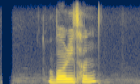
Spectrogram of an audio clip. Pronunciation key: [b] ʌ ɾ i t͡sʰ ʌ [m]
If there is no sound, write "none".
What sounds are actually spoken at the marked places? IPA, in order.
b, n

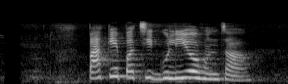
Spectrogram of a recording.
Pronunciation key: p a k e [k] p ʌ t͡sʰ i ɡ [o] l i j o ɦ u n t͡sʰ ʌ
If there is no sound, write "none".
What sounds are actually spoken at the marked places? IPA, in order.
none, u

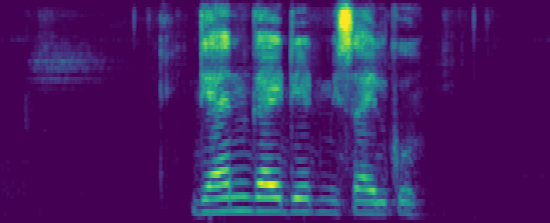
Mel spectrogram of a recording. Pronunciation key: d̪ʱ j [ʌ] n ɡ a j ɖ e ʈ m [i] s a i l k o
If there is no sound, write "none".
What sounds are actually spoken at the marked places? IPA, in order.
a, i

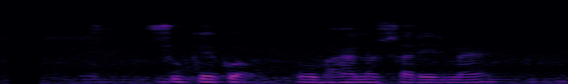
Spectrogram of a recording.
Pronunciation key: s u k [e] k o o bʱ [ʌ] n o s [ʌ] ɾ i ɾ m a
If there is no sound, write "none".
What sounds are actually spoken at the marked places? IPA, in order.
e, a, ʌ

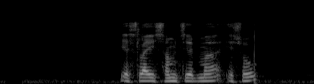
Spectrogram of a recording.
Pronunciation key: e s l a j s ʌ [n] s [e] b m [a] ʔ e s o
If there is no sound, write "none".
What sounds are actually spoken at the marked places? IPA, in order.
m, e, a

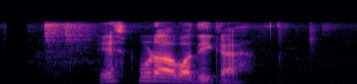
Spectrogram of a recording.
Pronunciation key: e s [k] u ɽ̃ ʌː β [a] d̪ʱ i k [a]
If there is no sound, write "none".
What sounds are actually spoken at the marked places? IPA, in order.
p, ʌ, a

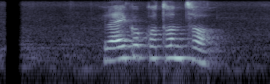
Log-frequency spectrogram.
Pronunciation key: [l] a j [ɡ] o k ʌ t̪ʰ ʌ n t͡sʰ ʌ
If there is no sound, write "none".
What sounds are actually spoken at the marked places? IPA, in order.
r, k

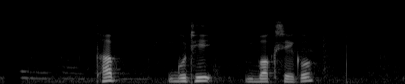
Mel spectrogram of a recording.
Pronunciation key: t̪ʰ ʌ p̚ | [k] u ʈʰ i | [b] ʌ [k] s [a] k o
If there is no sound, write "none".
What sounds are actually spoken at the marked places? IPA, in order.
ɡ, b, k, e

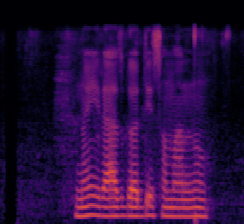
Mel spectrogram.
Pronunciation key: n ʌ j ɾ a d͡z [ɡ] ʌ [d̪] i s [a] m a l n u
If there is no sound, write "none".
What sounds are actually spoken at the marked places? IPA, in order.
ɡ, d̪, ʌ

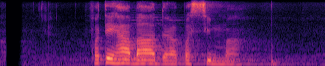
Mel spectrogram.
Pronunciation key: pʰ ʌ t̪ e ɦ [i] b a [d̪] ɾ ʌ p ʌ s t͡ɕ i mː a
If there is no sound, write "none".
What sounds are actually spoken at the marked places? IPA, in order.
a, d̪

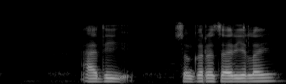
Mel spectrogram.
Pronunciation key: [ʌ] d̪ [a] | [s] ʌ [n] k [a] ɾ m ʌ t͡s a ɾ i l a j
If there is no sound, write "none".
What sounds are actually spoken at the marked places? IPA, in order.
a, i, s, ŋ, ʌ

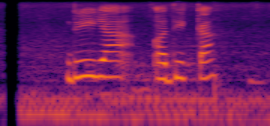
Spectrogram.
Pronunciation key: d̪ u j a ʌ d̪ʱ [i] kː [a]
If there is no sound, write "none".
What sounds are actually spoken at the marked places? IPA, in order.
i, a

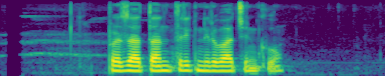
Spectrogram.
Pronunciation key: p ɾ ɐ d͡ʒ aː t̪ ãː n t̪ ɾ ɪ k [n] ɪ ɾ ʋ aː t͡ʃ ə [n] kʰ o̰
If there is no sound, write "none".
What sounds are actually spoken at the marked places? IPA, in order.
n, n

